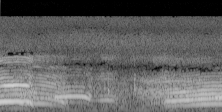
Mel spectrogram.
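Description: cow mooing

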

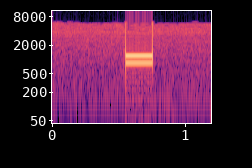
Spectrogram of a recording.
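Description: telephone keypad touch-tone dialing

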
